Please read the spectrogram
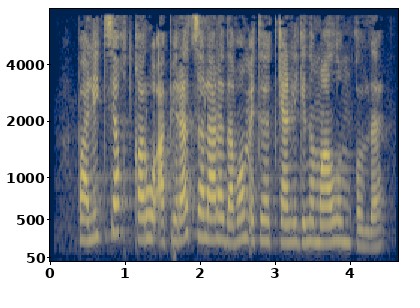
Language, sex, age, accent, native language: Uzbek, female, 18-24, Jizzax, Uzbek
